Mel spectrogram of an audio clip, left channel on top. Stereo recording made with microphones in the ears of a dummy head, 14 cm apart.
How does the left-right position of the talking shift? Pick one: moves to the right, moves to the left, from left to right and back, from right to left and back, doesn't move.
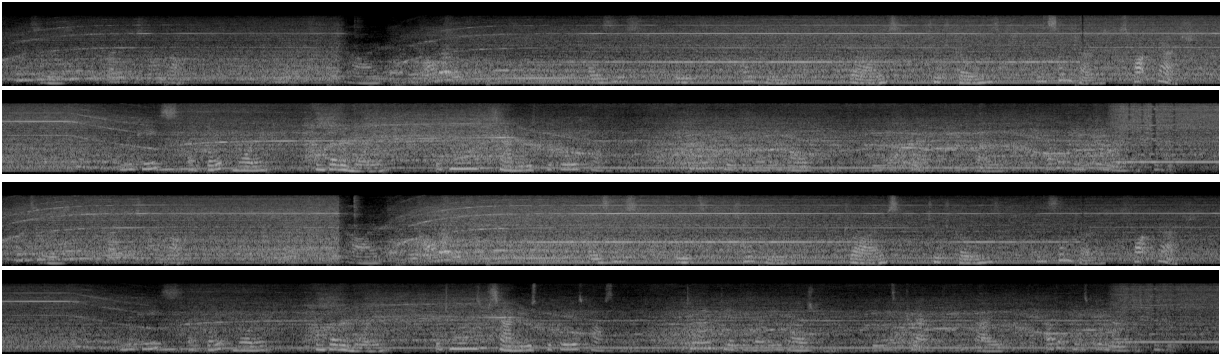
from right to left and back.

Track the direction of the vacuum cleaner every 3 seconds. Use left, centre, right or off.
right, right, centre, left, left, left, left, left.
